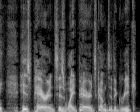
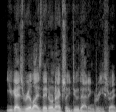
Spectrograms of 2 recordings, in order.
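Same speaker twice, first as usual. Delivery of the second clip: mock deadpan delivery, lower; 4 semitones lower than usual. Recounting what someone said in an ESPN commercial, retelling a deadpan line. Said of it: "It was very deadpan".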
